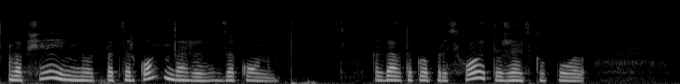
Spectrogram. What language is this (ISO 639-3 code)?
rus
